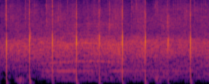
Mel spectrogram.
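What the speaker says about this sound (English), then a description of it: "Let's have another round of applause for our director" A single pair of hands claps a steady, evenly spaced run of about ten sharp claps for a director at an event honoring women who lead, close and distinct over faint background hum.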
